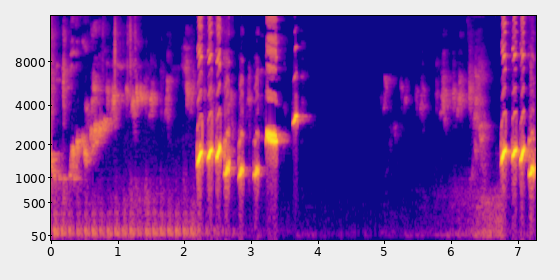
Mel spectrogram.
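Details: White-rumped shama in lively full song, offered as a tutor for birds slow to sing: soft rising warbles, then loud bursts of short repeated notes stepping downward, a high upslurred whistle, and a final cluster of quick notes.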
